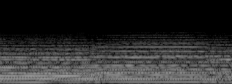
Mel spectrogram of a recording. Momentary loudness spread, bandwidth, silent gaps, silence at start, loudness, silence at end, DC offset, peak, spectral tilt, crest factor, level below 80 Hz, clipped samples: 2 LU; 6.8 kHz; none; 0 s; -31 LUFS; 0 s; under 0.1%; -20 dBFS; -8 dB/octave; 12 dB; -64 dBFS; under 0.1%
